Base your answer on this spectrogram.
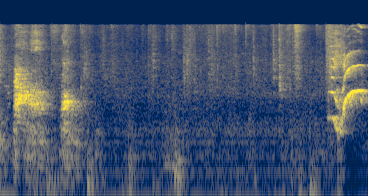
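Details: Golden Retriever puppies from a C litter, indoors during training with acoustic and optical stimuli; two loud high yelping bursts near the start, quieter shuffling, then a sharp rising squeal at the end.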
